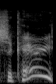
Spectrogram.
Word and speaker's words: Sha'Carri: Actually, Sha'Carri, man, you gotta say her name correctly.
